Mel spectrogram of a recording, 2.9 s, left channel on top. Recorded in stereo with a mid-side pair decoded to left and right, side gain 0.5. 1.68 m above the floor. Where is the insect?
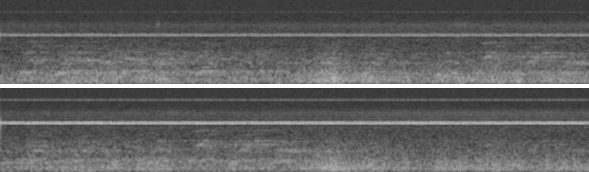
65° right.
